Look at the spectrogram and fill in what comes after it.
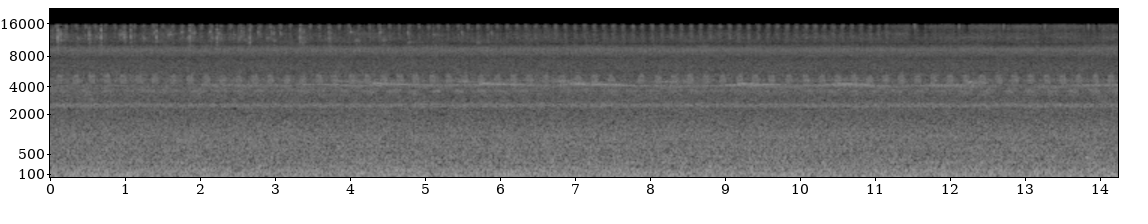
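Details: In an autumn forest, crickets and assorted insects keep up a dense, unbroken chorus of fast rhythmic pulses and a thin sustained high note, with the rush of a nearby stream filling the background.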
